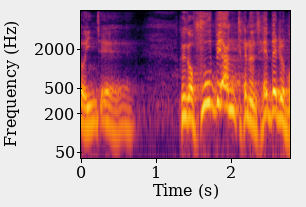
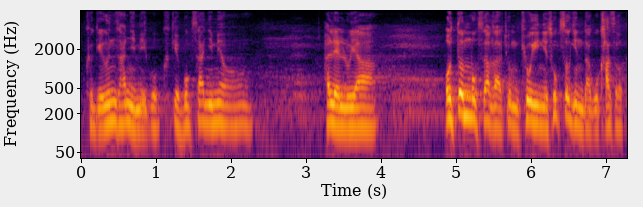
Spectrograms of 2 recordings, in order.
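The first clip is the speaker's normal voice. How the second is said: ordinary delivery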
